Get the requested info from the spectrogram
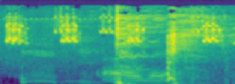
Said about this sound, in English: All right, with the crickets, damn it. Longest cricket.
